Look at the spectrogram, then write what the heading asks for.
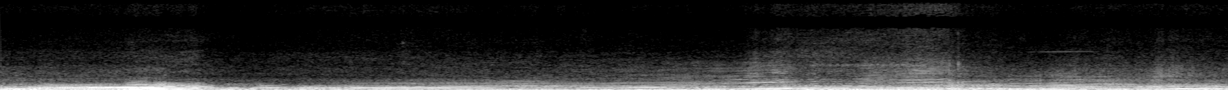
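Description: Car engines revving over a steady low engine rumble, the pitch climbing in several long sweeps.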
